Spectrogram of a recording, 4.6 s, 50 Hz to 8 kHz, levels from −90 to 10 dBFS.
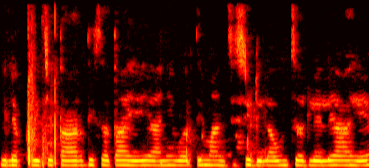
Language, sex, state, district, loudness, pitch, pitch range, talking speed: Marathi, female, Maharashtra, Dhule, -22 LUFS, 215 Hz, 210-220 Hz, 155 wpm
